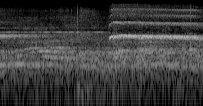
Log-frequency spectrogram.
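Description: Referee's whistle in a wrestling bout: the end of a short blast at the very start, then one steady, longer blast of about a second from just past halfway, over voices in the hall.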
